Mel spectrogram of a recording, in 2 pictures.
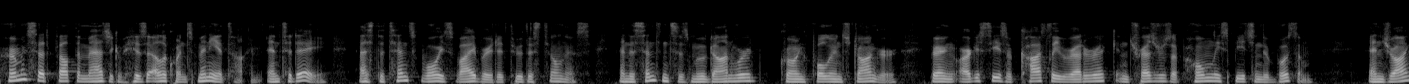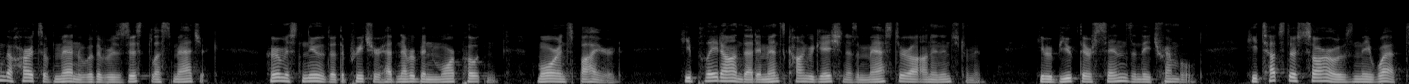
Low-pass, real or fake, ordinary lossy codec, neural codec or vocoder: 7.2 kHz; real; Opus, 32 kbps; none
